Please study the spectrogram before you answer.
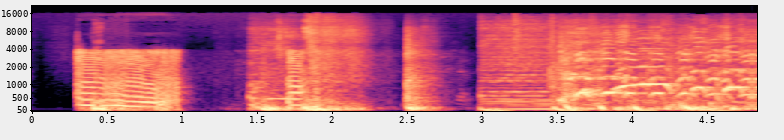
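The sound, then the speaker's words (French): A fart sound comes first: a loud buzzy burst lasting under a second, followed by a few other noisy bursts of sound. “Il a pété, il a raccroché. Première fois qu'on a pété, il a raccroché.”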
